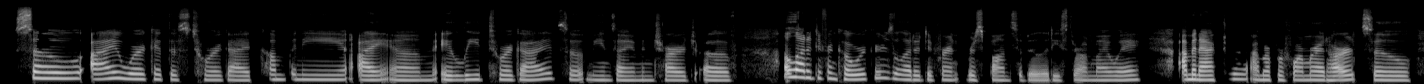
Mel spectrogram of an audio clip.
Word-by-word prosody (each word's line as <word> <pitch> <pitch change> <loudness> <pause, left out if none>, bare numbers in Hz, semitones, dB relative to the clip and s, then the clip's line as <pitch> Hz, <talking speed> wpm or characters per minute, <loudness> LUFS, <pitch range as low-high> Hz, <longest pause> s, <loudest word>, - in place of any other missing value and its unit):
So, 275 -1 +4
I 260 +4 +4
work 245 -3 +1
at 230 0 -4
this 215 -2 -5
tour 205 -1 -5
guide 195 -1 -2 0.2
company. 225 -1 -3
I 205 +2 +2
am 195 0 -2
a 210 - +2
lead 215 +2 -2
tour 215 -2 -2
guide, 215 +6 -1
so 215 -3 -3
it - - -7
means 205 -1 -6
I 200 - +1
am 195 0 -4
in 195 0 -7
charge 195 -1 -2
of 195 -1 0 0.5
a - - +9
lot 330 -2 +8
of - - -1
different 275 -3 -3
coworkers, 240 +5 +1
a 250 - 0
lot 215 -2 0
of 205 - -2
different 205 +3 -5
responsibilities 185 - -3
thrown 195 0 -4
my 195 0 -2
way. 205 +2 -1 0.4
I'm 225 +1 +6
an 220 - +6
actor, 210 +4 +2 0.2
I'm 210 0 0
a 205 - 0
performer 205 +1 -1
at 200 -1 +3
heart, 205 +3 +3
so 195 -1 +1
210 Hz, 185 wpm, -24 LUFS, 200-230 Hz, 0.5 s, a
